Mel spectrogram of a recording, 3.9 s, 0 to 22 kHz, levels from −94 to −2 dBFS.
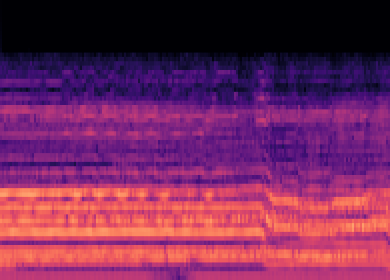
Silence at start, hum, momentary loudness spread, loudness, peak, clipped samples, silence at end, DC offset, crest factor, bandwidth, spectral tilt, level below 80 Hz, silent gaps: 0 s; none; 5 LU; -23 LUFS; -10 dBFS; under 0.1%; 0 s; under 0.1%; 14 dB; 9 kHz; -5.5 dB/octave; -58 dBFS; none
